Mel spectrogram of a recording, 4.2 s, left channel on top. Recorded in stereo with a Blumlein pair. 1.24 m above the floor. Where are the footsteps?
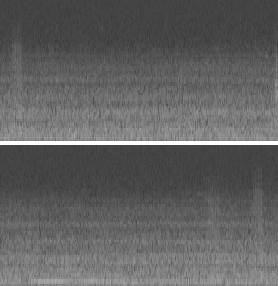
I don't hear footsteps.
